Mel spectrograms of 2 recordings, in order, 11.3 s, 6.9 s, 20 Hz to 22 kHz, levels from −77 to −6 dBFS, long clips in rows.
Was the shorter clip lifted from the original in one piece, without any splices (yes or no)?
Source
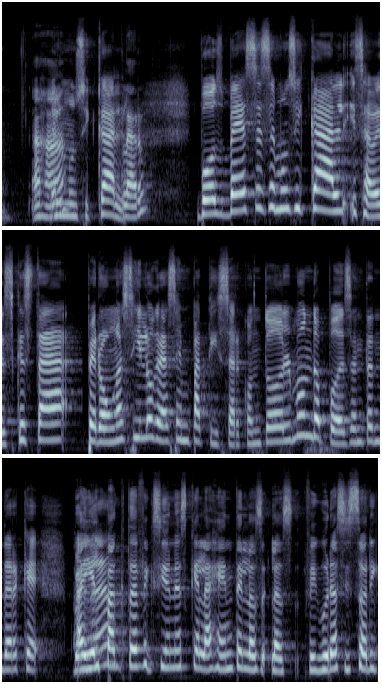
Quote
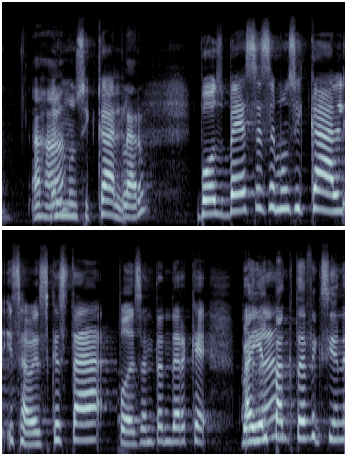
no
